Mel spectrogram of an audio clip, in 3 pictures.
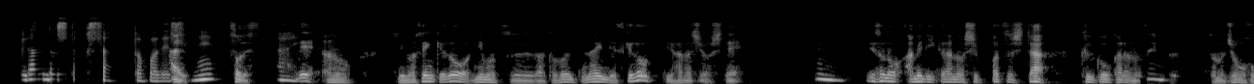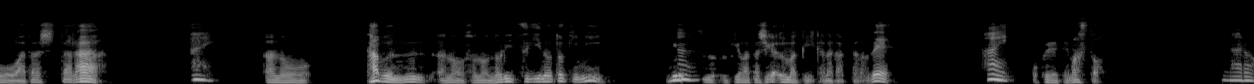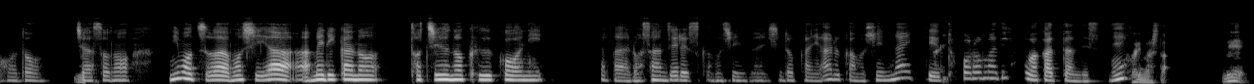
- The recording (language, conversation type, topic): Japanese, podcast, 荷物が届かなかったとき、どう対応しましたか？
- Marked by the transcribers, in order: tapping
